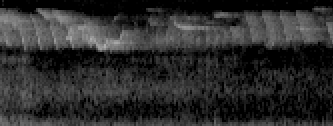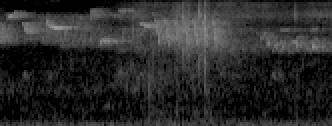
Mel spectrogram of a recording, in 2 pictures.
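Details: Spring in England with birds singing: fast, stuttering high trills and twitters, loudest at the start, fading into quieter chirps over a soft hiss.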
